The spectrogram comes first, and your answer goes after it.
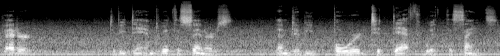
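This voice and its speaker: Male presenter, informal and deliberate, unhurried delivery with some gravel in it. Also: on the low side. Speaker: presenter and drag performer. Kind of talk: informal personal talk and story hour introduction. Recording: clear steady hum of background noise.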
